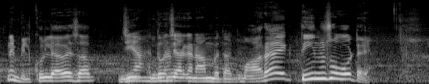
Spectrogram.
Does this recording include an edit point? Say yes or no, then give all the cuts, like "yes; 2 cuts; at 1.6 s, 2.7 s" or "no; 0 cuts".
yes; 1 cut; at 2.5 s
